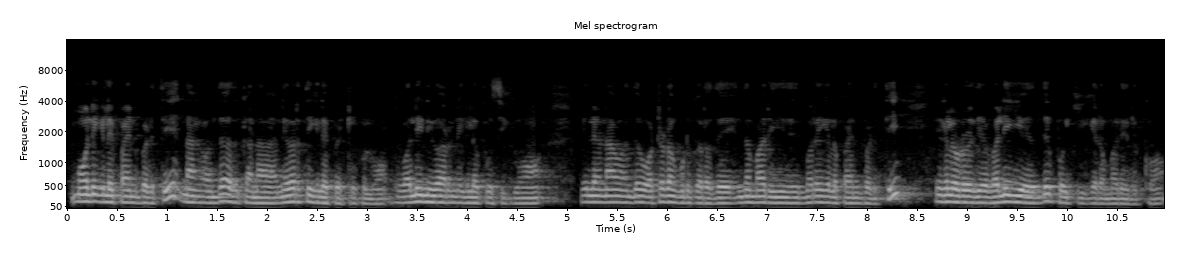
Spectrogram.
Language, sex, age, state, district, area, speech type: Tamil, male, 30-45, Tamil Nadu, Pudukkottai, rural, spontaneous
